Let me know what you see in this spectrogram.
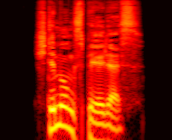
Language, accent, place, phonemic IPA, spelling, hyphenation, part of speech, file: German, Germany, Berlin, /ˈʃtɪmʊŋsˌbɪldəs/, Stimmungsbildes, Stim‧mungs‧bil‧des, noun, De-Stimmungsbildes.ogg
- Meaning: genitive of Stimmungsbild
